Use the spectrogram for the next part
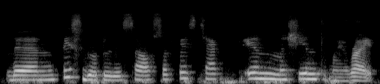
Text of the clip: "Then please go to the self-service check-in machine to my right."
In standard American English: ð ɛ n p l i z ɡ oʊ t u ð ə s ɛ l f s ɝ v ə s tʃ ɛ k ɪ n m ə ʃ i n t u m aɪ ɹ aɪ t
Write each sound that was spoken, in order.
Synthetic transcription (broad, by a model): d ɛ n p l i s ɡ oʊ t u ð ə s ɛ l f s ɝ f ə s tʃ ɛ k ɪ n m ə ʃ i n t u m aɪ ɹ aɪ t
